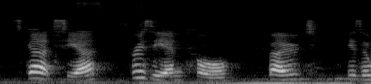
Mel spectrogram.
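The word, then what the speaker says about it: skûtsje: main Mast is down Wikipedia States a SC pronunciation skirtsa frisan for boat is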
